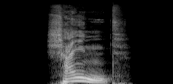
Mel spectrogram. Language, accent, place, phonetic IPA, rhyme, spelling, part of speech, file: German, Germany, Berlin, [ʃaɪ̯nt], -aɪ̯nt, scheint, verb, De-scheint.ogg
- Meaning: inflection of scheinen: 1. third-person singular present 2. second-person plural present 3. plural imperative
